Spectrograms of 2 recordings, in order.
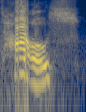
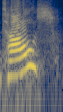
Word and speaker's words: Taos: Park is 1.71 and Taos that's how you pronounce it any of you ski who skis have you ever been to tows okay 1.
